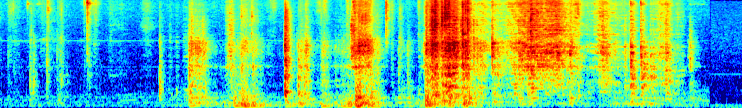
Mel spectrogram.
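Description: Metal clanking and rattling as a garage door torsion spring shaft is handled and lifted up into its brackets. A few light clicks come first, then a busier run of knocks and scraping from about two seconds in.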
